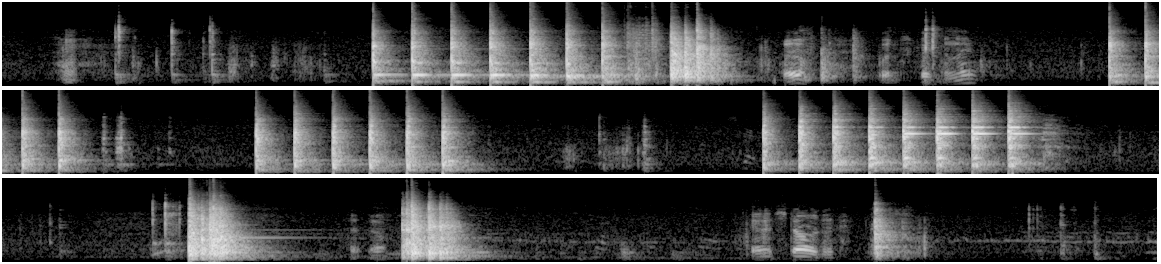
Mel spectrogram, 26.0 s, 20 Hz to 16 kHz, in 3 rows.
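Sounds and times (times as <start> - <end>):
hammer striking metal housing: 14.4 - 16.6.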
